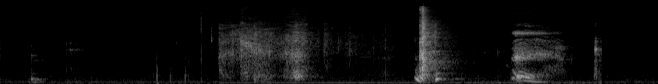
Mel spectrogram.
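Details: Acted comedy sketch of sneezing in public at a meal: a breathy build-up, then a sharp explosive sneeze and a second sneeze burst.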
